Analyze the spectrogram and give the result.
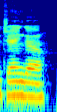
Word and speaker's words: Django: The D is silent. Yeah. I always want to say that. I always want to say that when someone says the Django. – Really? – Yeah. It's like the D silent.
